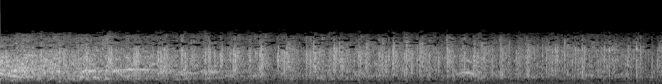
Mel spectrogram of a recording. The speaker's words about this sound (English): That loud and vociferous applause comes from the Junior Chamber of Commerce. Good-looking young fellas. There are an awfully lot of good-looking young fellas in here, yes.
